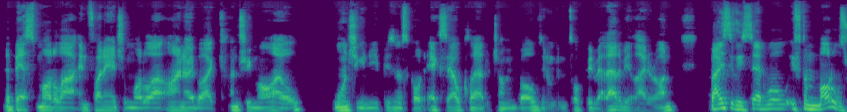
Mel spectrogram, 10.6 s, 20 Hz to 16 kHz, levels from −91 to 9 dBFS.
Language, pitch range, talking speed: English, 95-125 Hz, 225 wpm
